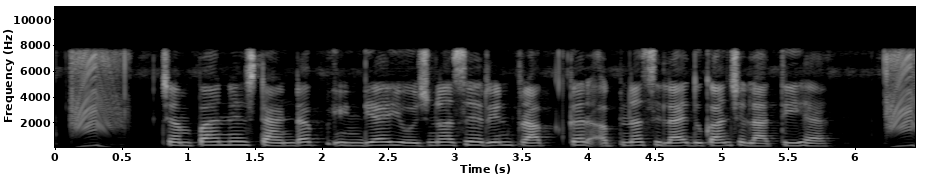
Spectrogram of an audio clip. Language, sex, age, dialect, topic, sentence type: Hindi, female, 18-24, Hindustani Malvi Khadi Boli, banking, statement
